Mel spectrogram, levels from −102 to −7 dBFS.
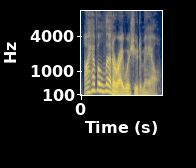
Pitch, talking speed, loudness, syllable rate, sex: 150 Hz, 330 wpm, -17 LUFS, 6.9 syllables/s, male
